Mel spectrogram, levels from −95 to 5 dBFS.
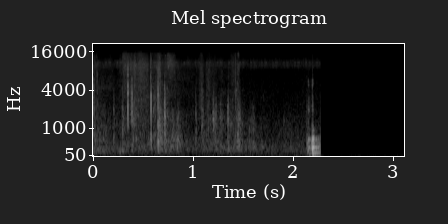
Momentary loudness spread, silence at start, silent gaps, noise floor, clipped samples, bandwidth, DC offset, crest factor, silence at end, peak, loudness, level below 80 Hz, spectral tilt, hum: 23 LU; 0 s; none; under -90 dBFS; under 0.1%; 16 kHz; under 0.1%; 30 dB; 0.85 s; -20 dBFS; -48 LUFS; -80 dBFS; -4.5 dB/octave; none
